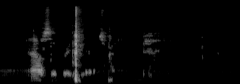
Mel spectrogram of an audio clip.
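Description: A man's voice says "right" quietly, followed by a single sharp click.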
